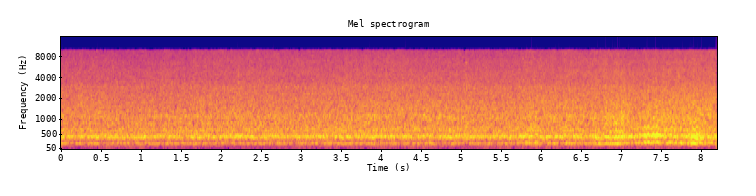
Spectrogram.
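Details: Brazilian stingless bees, Melipona scutellaris, Melipona anthidioides and Melipona mandacaia, crowding on a hand while fed sugar syrup; a steady, dense buzzing hum of many bees holds throughout, with a brief higher whine near the end.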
